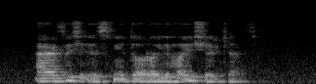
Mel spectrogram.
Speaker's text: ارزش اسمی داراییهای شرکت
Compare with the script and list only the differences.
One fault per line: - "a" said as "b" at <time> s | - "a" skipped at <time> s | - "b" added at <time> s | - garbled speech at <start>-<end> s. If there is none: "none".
none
